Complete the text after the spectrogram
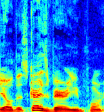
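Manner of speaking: normal talking voice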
